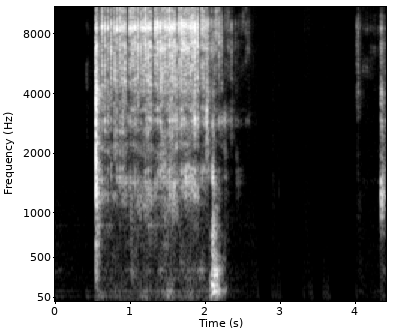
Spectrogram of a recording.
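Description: A fast, bright ratchet buzz as line pulls off a fishing reel, its drag clicker working normally.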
